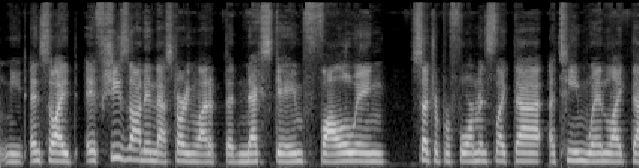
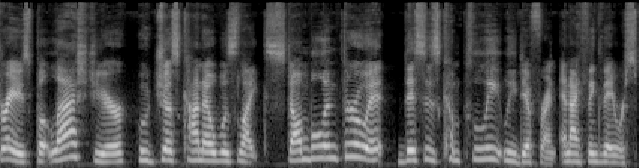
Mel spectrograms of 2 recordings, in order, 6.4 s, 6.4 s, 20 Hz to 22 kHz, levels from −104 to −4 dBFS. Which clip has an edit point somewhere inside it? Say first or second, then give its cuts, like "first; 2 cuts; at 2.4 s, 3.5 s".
second; 1 cut; at 3.9 s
